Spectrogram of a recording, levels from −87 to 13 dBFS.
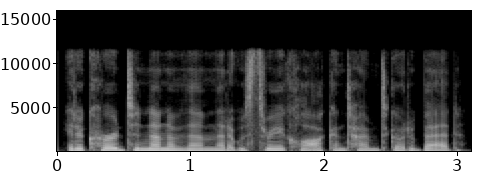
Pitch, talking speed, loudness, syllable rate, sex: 200 Hz, 330 wpm, -16 LUFS, 6.8 syllables/s, female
